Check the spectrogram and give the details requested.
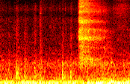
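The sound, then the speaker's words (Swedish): A steady low rumble of a moving train, with faint, irregular clacks of wheels on rail joints and a brief hissing burst partway through. Nobody speaks. “Det är fan trist med tåg.”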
